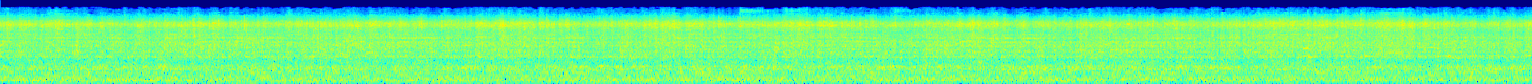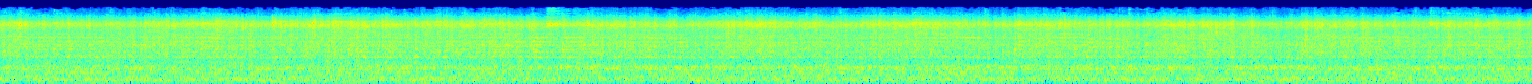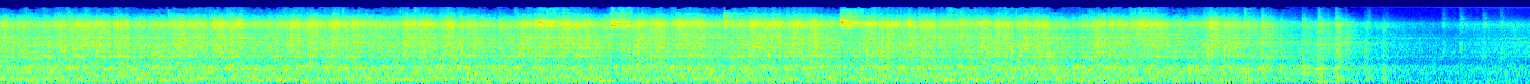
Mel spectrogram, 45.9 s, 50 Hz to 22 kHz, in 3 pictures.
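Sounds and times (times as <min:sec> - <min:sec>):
freight train wheels rolling on rails: 0:00.0 - 0:45.9.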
